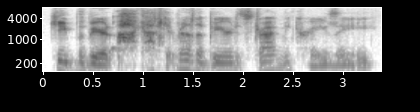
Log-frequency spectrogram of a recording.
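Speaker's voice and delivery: ordinary delivery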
